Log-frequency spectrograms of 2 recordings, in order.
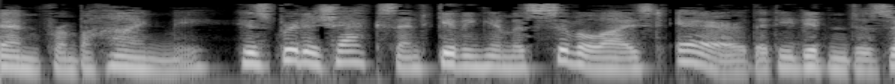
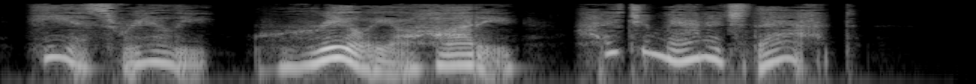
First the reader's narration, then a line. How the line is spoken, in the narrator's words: she whispered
